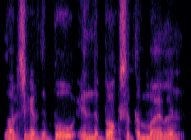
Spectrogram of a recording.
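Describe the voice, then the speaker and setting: A man's voice: mid-range voice, flat delivery, quick pace, dry recording. An Australian man hosting a casual livestream football watch-along, chatting, reading viewer questions and venting at players. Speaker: podcast host. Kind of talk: casual livestream match commentary.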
